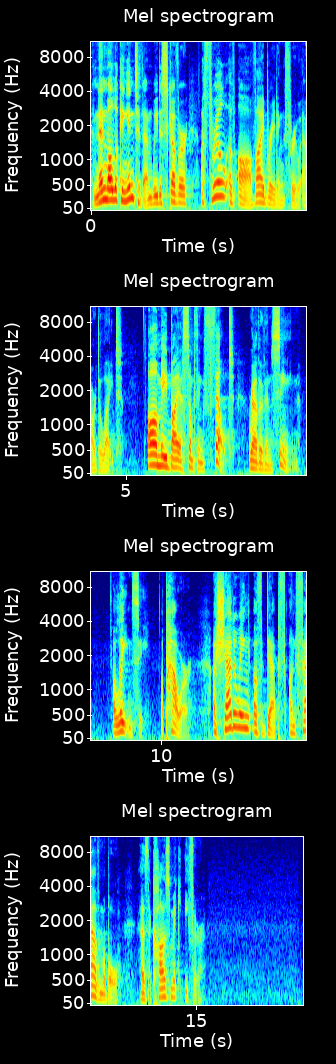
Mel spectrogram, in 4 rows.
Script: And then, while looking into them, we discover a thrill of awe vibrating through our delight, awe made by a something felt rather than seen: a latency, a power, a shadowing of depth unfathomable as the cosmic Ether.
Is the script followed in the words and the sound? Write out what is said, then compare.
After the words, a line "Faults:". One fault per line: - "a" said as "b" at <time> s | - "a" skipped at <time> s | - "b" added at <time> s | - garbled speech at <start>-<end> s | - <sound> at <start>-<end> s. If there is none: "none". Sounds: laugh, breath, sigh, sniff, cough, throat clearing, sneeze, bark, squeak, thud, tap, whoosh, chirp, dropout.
And then, while looking into them, we discover a thrill of awe vibrating through our delight, awe made by a something felt rather than seen: a latency, a power, a shadowing of depth unfathomable as the cosmic Ether.
Faults:
none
